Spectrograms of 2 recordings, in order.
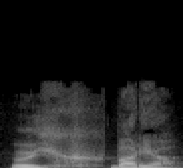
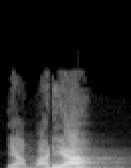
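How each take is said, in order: First: Soft, fed-up 으이구 before the name; exasperated sigh. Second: Loud barking call of 야, 마리아; harsh shout. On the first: Preacher shows a second wrong way, a soft tutting sigh. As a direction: tut at her, quietly annoyed. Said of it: "이렇겠습니까?". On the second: Preacher shows a wrong way Jesus might call Mary, shouting. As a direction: yell the name like a scolding. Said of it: "이렇게 하셨겠어요?". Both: Shown as a demonstration.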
